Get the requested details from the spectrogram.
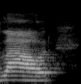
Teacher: many of them round the L's and say wowed instead of loud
